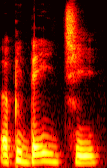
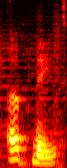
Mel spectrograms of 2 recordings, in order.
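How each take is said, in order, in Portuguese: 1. O final da palavra é dito com força. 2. O final da palavra é dito fracamente.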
